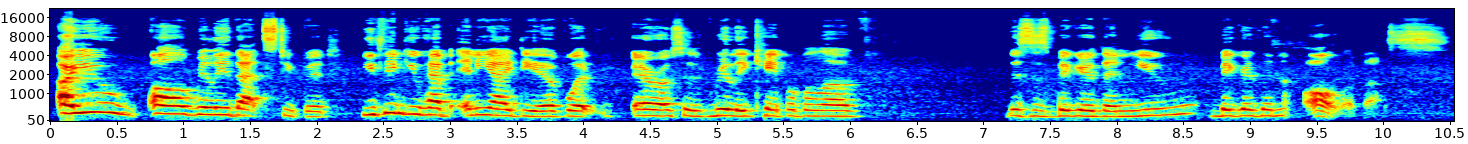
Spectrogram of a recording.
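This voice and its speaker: A woman's voice: medium pitch, normal speed, lightly acted, poor audio. A woman voicing a scornful, threatening female villain in a game read-along, with contemptuous delivery. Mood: scornful, smirking.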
